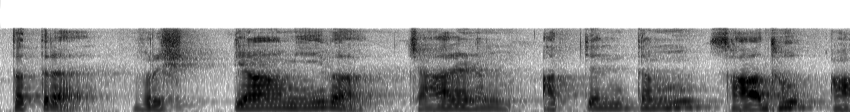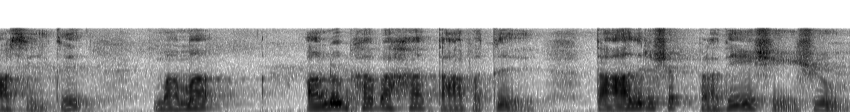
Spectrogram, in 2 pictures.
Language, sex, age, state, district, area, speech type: Sanskrit, male, 30-45, Karnataka, Kolar, rural, spontaneous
